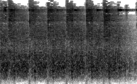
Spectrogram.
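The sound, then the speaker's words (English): Rapid burst of gunshots fired at close range, with many sharp, loud cracks in quick succession over a dense, continuous roar of noise. “Yes, yeah, several shots. I'll play it again.”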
